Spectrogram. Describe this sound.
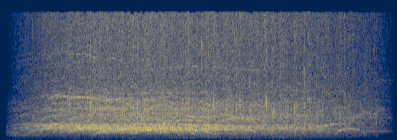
Content warning
The sound of the cheer when their team win.
football, win, won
